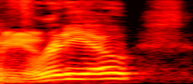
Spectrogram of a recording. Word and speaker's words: VRidio: I don't know how you're supposed to pronounce that, but video with an R in it. – Viridio. – Yeah, Viridio.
